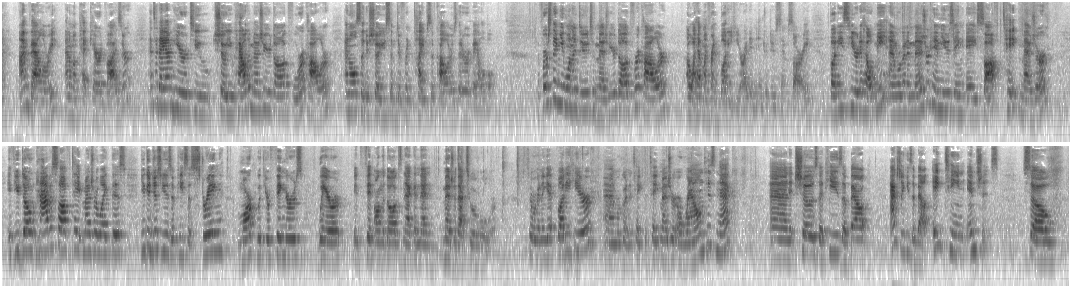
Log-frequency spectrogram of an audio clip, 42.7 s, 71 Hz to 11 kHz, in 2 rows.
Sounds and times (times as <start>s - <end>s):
Speech: 0.0s - 9.9s, 10.7s - 31.3s, 31.9s - 36.1s, 36.7s - 42.6s.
